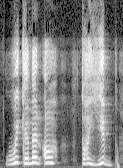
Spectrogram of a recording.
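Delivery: high, loud angry outburst; irritated. A narrator's reading. Jealous Shams reacting to Fazza's teasing yes, irritated. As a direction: explode in indignation, then threaten. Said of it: "شمس بعصبية".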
